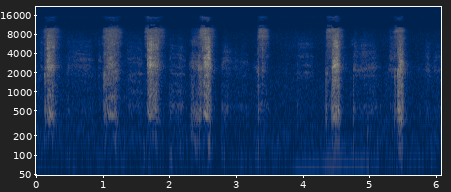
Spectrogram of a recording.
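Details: A Sheltie dog reverse sneezes, making a run of about seven sharp, noisy, rapid forceful snorting inhalations.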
